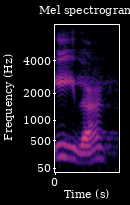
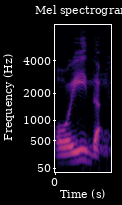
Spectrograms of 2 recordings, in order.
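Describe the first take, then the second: First: The word begins with an ee sound. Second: The word begins with an oy sound. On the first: This is the modern Greek pronunciation. "en el griego moderno se pronuncia como ida" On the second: This is the classical Greek pronunciation. "en el griego clásico se pronuncia como oída"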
